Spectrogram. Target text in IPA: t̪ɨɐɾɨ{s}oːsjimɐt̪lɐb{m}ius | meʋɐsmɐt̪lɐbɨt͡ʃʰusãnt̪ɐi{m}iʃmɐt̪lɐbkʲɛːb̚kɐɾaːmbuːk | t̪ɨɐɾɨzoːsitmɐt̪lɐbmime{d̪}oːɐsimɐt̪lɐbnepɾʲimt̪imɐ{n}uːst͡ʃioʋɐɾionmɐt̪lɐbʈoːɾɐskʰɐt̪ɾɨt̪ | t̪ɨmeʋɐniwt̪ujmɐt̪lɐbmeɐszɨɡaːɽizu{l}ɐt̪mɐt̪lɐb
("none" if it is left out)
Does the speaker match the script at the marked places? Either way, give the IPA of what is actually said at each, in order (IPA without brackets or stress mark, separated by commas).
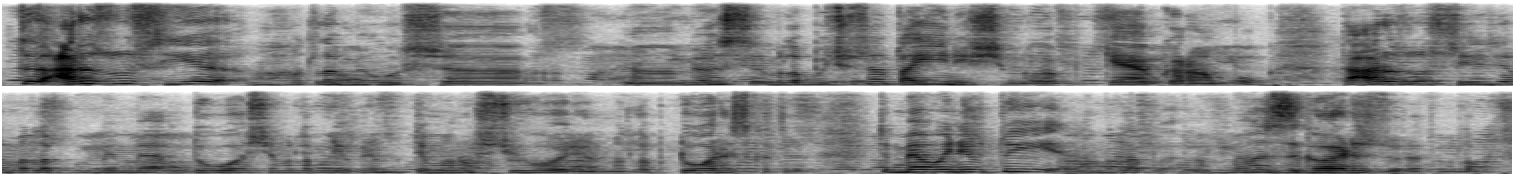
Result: z, m, n, d̪, n, ɾ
